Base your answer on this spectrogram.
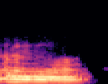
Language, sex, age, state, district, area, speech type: Maithili, male, 45-60, Bihar, Purnia, rural, conversation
